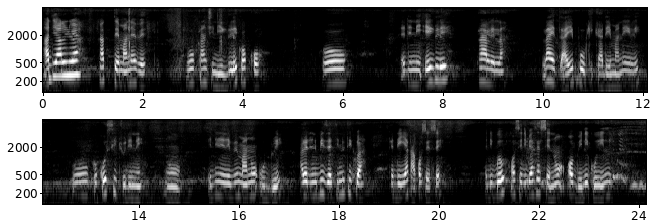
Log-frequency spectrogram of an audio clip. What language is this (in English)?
Ikposo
